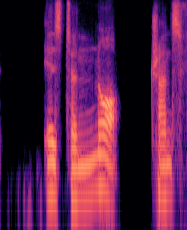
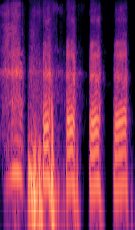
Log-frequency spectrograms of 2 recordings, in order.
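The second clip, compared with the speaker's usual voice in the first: higher chuckling laugh at own joke; real amused laugh; 6 semitones higher than usual. Real, not acted. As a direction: chuckle in a quick run of ha-has.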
